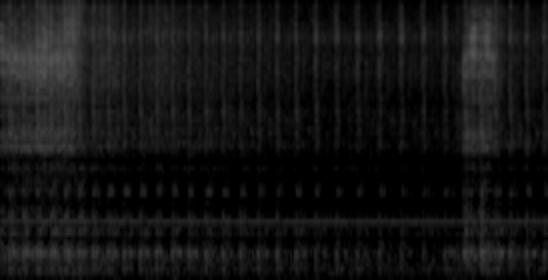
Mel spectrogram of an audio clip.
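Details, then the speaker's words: Restored vintage Bassett-Lowke model steam engine running on compressed air, with recording volume greatly boosted since it is very quiet. Quiet, even ticking at about three to four beats a second with a faint hiss; it runs smoothly. "It's running on compressed air. And some viewers say, can you turn up the sound of your engines running? Well, they don't make much noise. The sound on this clip is really turned up."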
